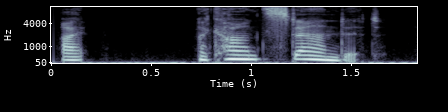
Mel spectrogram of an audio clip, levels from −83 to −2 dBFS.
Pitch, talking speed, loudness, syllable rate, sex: 215 Hz, 130 wpm, -17 LUFS, 4.8 syllables/s, female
